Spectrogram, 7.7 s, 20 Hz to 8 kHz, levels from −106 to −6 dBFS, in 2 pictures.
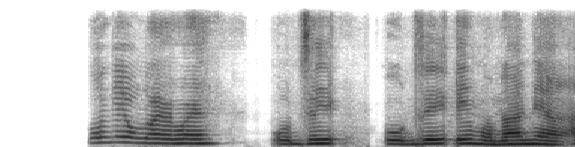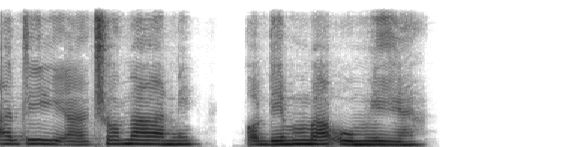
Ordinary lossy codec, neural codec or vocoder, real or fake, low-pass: none; codec, 16 kHz in and 24 kHz out, 0.6 kbps, FireRedTTS-2 codec; fake; 7.2 kHz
